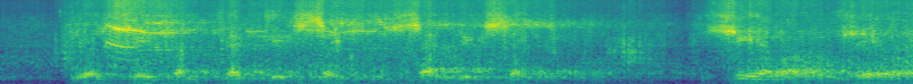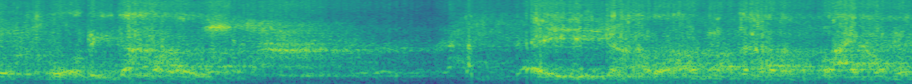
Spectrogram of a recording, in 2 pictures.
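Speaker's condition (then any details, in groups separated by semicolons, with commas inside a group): Laryngectomy; speaks using device in throat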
